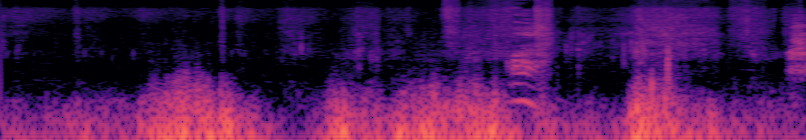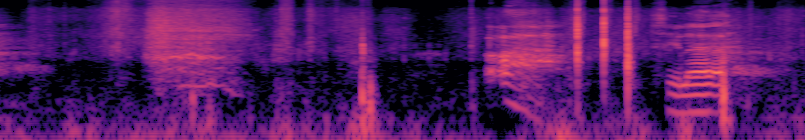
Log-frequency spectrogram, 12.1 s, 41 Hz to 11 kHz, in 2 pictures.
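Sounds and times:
person breathing hard: 5.8 - 8.1.

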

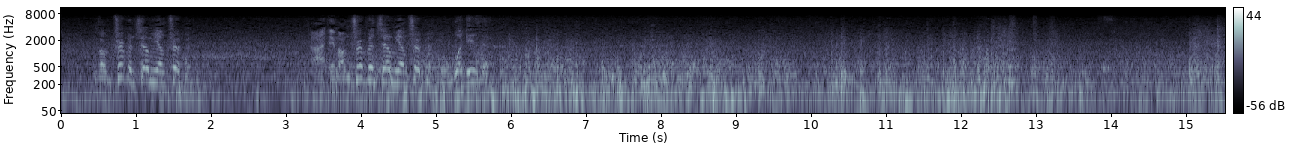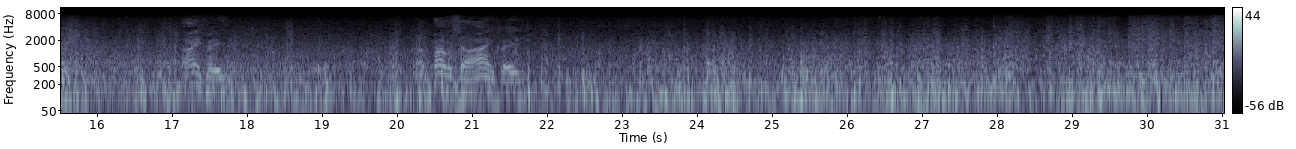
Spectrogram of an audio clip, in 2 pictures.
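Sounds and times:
loud low rumble: 0.0 - 31.0
noisy hiss: 0.0 - 31.0.

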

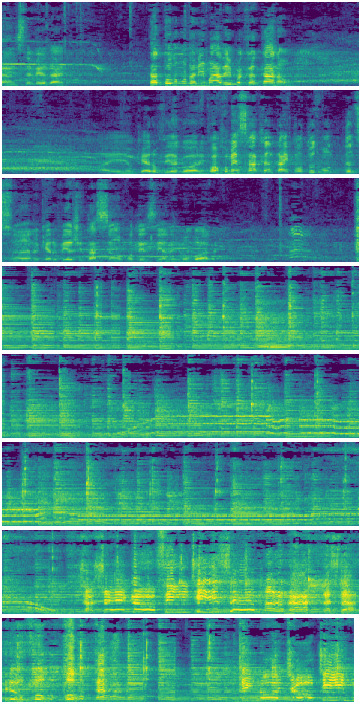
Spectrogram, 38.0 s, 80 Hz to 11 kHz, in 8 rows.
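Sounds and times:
live band playing instrumental: 14.3 - 38.0.

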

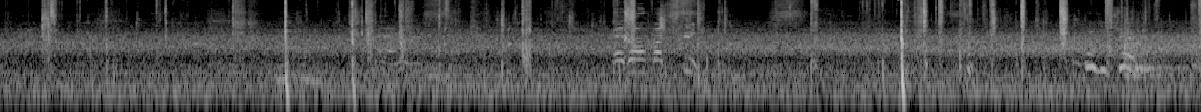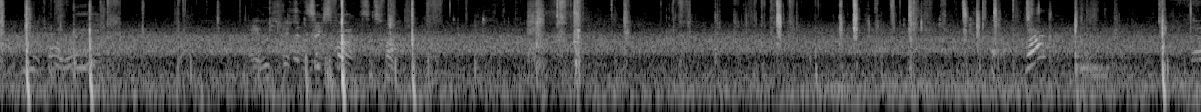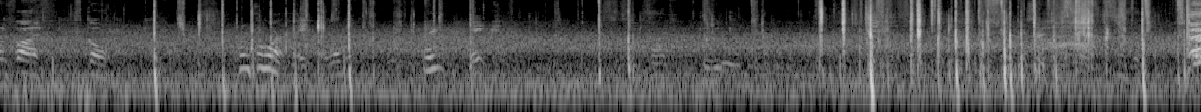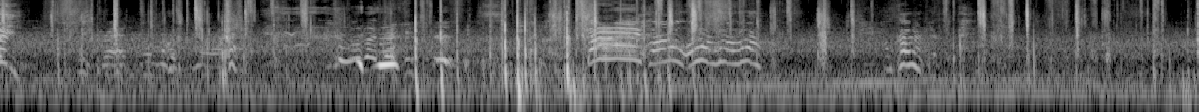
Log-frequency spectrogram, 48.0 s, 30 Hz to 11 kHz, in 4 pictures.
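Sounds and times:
sneakers scuffing: 0.4 - 23.9, 30.0 - 48.0
basketball bouncing on concrete: 8.9 - 9.4, 12.2 - 13.2, 32.2 - 34.8, 40.1 - 43.6.

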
